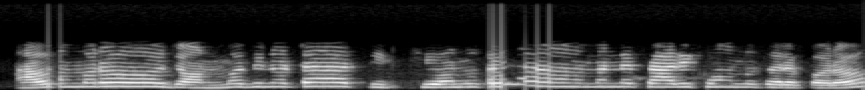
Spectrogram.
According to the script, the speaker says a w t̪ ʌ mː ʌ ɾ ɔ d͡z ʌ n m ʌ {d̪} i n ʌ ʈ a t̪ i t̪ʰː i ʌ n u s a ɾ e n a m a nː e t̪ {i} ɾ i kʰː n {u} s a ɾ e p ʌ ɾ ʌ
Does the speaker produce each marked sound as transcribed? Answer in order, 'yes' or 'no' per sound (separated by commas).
yes, no, yes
